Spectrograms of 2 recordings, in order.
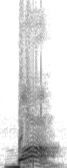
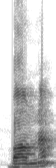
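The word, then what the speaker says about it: bomb: எழுத்து அவசியம் போடணும் கவனிங்க பிக்கு ஒளி இல்லை சத்தம் அது இல்லை பி ஓ எம் பி பாம் பாம்னா வெடிகுண்டு சரிங்களா பாம் சி ஓ எம் பிம் gonna சீப்பு பி உச்சரிக்க கூடாது ஆனா பி எழுதணும் டி ஓ யூ டி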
